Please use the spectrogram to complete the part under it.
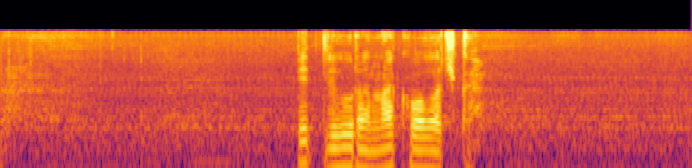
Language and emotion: Russian, neutral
